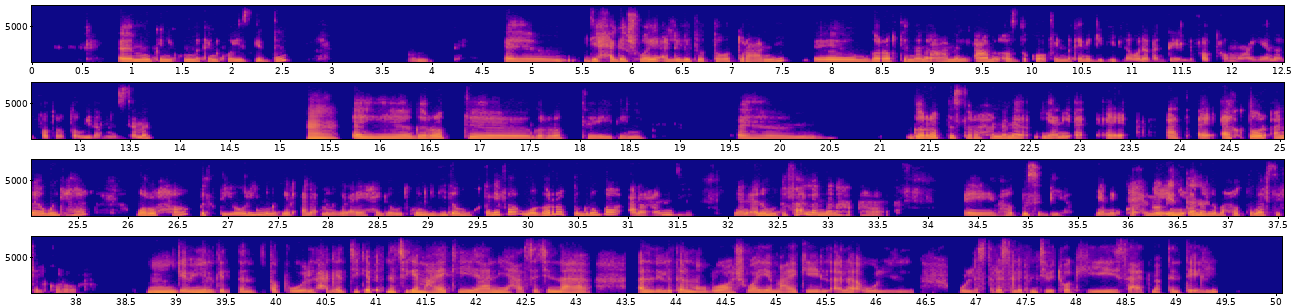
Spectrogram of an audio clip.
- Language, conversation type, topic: Arabic, advice, إزاي أتعامل مع قلقي لما بفكر أستكشف أماكن جديدة؟
- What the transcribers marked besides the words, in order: unintelligible speech; tapping; other background noise; in English: "والstress"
